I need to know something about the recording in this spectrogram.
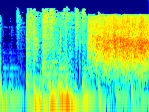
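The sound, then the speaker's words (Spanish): A crowd bursts into steady applause as the Valladolid City Council presents its programme for the Christmas festivities, a dense hiss of many hands clapping at once that swells and holds, with some murmuring or low sounds at the start. “Y este aplauso porque el Ayuntamiento de Valladolid acaba de presentar hace apenas unos minutos la programación para estas fiestas de Navidad.”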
